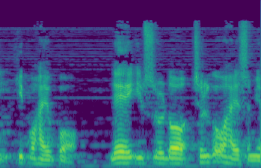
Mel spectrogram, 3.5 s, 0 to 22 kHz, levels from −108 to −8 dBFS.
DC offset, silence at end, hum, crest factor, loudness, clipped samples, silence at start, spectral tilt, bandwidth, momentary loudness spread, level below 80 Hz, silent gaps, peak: under 0.1%; 0 s; none; 20 dB; -29 LUFS; under 0.1%; 0 s; -4.5 dB/octave; 13 kHz; 10 LU; -66 dBFS; none; -10 dBFS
